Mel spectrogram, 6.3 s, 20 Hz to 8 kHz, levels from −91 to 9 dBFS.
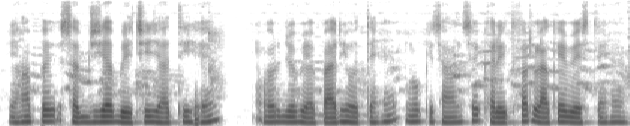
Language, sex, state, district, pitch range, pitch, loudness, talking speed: Hindi, male, Chhattisgarh, Sarguja, 120-130 Hz, 125 Hz, -29 LUFS, 180 wpm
